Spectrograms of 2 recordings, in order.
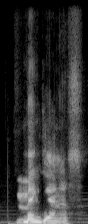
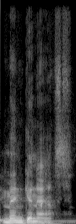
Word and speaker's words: Manganus: Manganus. Mang with the A or more emphasis on the A? Yeah, like or you could say Manganas.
